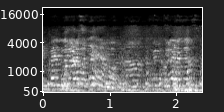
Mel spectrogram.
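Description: Several voices talking over one another: indistinct chatter, with no single clear speaker.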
